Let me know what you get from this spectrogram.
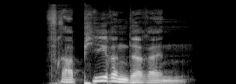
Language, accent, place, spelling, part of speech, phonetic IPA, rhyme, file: German, Germany, Berlin, frappierenderen, adjective, [fʁaˈpiːʁəndəʁən], -iːʁəndəʁən, De-frappierenderen.ogg
- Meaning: inflection of frappierend: 1. strong genitive masculine/neuter singular comparative degree 2. weak/mixed genitive/dative all-gender singular comparative degree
